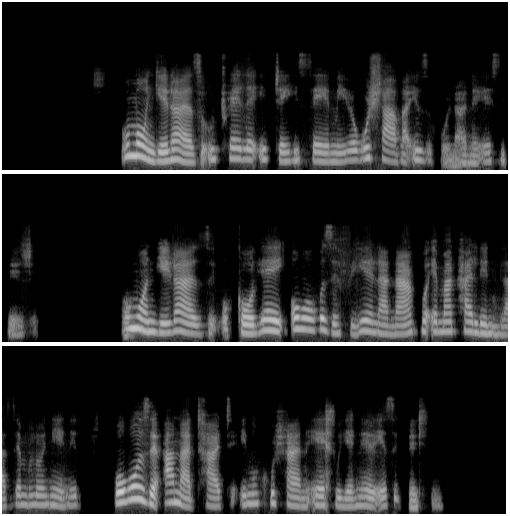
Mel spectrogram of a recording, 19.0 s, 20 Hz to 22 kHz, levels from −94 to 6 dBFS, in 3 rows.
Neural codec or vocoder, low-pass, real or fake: codec, 16 kHz, 0.5 kbps, X-Codec, HuBERT features, trained on LibriSpeech; 7.2 kHz; fake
